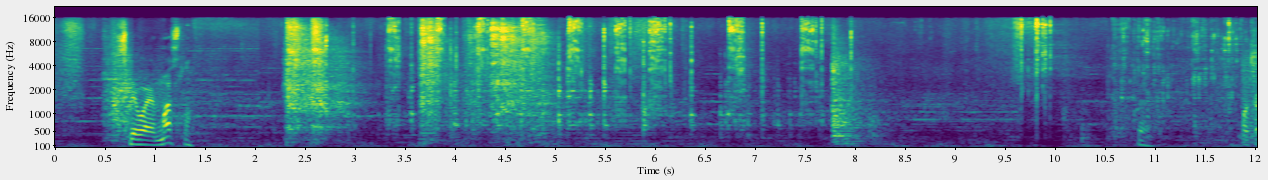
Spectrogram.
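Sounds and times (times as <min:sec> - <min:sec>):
ratchet wrench clicking: 0:02.6 - 0:07.8.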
